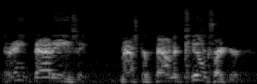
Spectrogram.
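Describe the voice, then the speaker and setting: A man's voice: fairly low pitch, completely flat delivery, a little fast, bright, forceful tone. A man playing a brash, slangy reprogrammed droid in a video game, talking bluntly and informally with a robotic edge. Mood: brash, urgent. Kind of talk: video game character dialogue.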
